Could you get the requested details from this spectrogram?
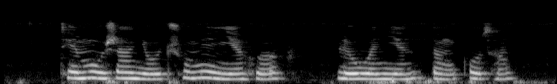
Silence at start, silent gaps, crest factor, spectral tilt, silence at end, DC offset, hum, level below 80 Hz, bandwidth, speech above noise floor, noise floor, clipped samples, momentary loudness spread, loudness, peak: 0.6 s; none; 14 dB; -6.5 dB/octave; 0.35 s; under 0.1%; none; -44 dBFS; 7.4 kHz; 32 dB; -47 dBFS; under 0.1%; 15 LU; -16 LUFS; -2 dBFS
